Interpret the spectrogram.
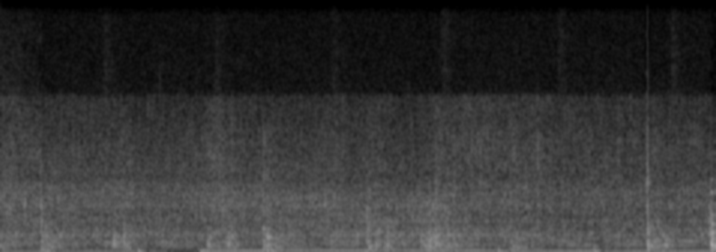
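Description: Diced chicken sizzling in hot oil and soy sauce in a nonstick pan, stirred with a wooden spatula that scrapes the pan with a few sharp taps.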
